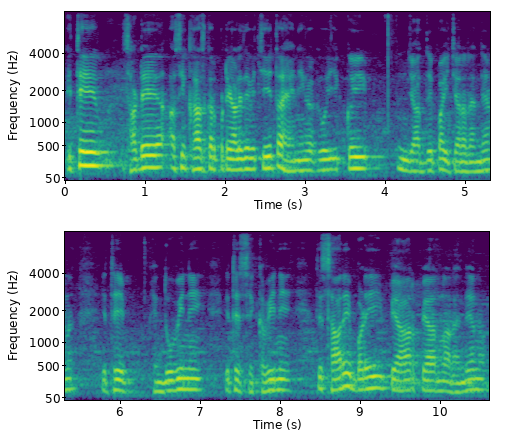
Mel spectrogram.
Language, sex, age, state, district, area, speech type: Punjabi, male, 30-45, Punjab, Patiala, urban, spontaneous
